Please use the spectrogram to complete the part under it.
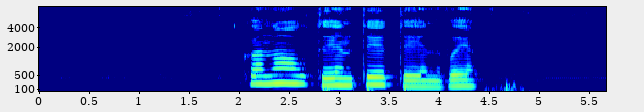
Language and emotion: Russian, sad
